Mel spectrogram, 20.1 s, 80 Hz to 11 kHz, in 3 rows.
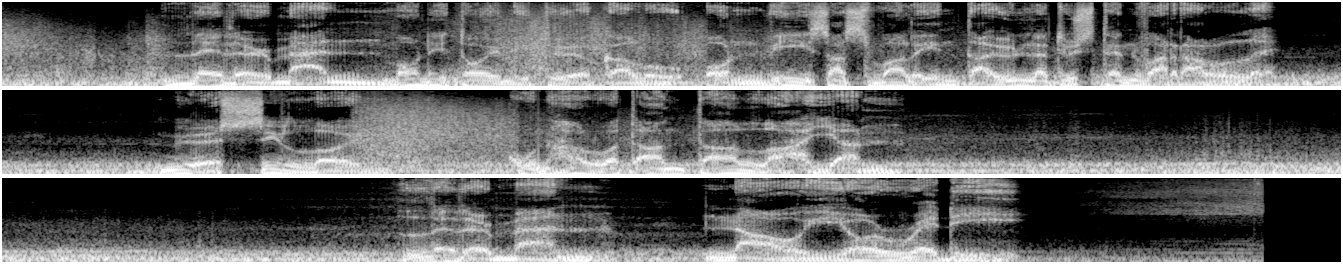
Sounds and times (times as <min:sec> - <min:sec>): Speech: 0:00.8 - 0:06.4, 0:07.4 - 0:08.6, 0:09.2 - 0:11.2, 0:15.4 - 0:18.5.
